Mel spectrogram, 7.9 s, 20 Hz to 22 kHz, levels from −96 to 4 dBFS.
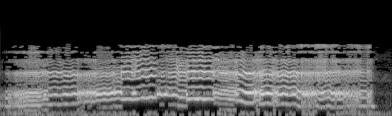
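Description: Throughout the music, heavy MP3 compression damage is likely: nothing survives above 5.4 kHz, leaving a dull, watery sound with swirling, chirpy detail and smeared attacks, which fits a very low bitrate of about 16 kbps. A spectrogram shows a flat ceiling and flickering patches below it.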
